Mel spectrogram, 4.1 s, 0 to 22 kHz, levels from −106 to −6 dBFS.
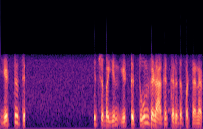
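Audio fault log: Throughout: AMR narrowband mobile codec. The audio is confined to roughly 300 Hz to 3.5 kHz, with nothing above 4 kHz. At 7.4 kbps the pulse-excited vocal tract model leaves plainly audible buzzy, synthetic colouring on the speech.
0.49–1.87 s: audio dropout to a faint residue. The speech cuts off abruptly for about 1.38 s and returns just as suddenly. Only hiss, about 40 dB below the signal level, fills the gap, so the path downstream likely stayed live while the source was lost.
1.00–1.02 s: lost AMR speech frame. A single 20 ms frame is missing. The decoder repeats the previous pitch and vocal tract settings at reduced gain, leaving a brief dip or warble at that point. Because it falls inside the dropout, it sits within the hiss.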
